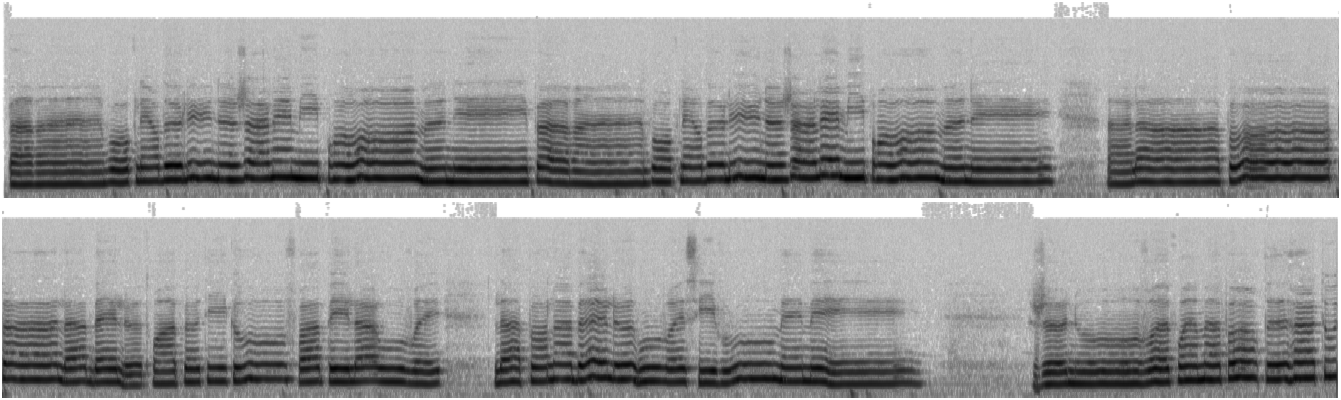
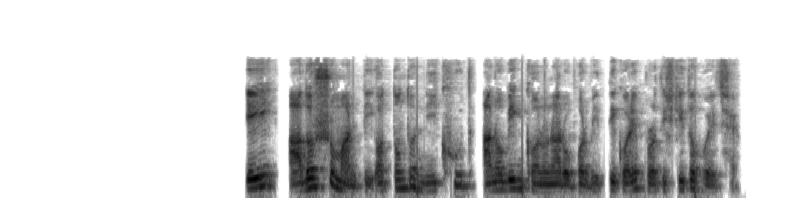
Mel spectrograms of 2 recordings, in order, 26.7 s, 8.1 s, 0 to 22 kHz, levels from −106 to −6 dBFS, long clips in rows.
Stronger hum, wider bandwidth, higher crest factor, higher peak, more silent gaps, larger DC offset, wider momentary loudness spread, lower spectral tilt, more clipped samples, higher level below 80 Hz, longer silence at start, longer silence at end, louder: neither; first, 10 kHz vs 7.8 kHz; second, 14 dB vs 20 dB; about the same, -2 dBFS vs 0 dBFS; second, none vs 2.77-2.87 s, 4.75-4.80 s; neither; second, 7 LU vs 11 LU; first, -8 dB/octave vs -5.5 dB/octave; neither; about the same, -54 dBFS vs -54 dBFS; second, 0.05 s vs 2.45 s; second, 0 s vs 0.75 s; first, -16 LUFS vs -19 LUFS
